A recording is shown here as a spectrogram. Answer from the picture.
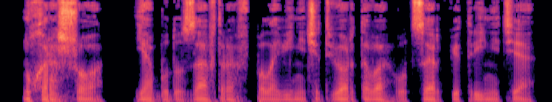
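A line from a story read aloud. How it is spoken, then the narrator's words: Quick whisper. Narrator (Russian): она быстро прошептала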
